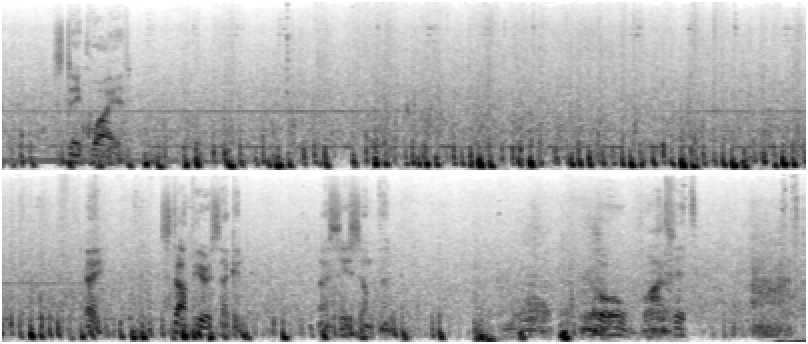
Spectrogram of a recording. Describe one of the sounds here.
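Horse hooves crunch steadily through snow.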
